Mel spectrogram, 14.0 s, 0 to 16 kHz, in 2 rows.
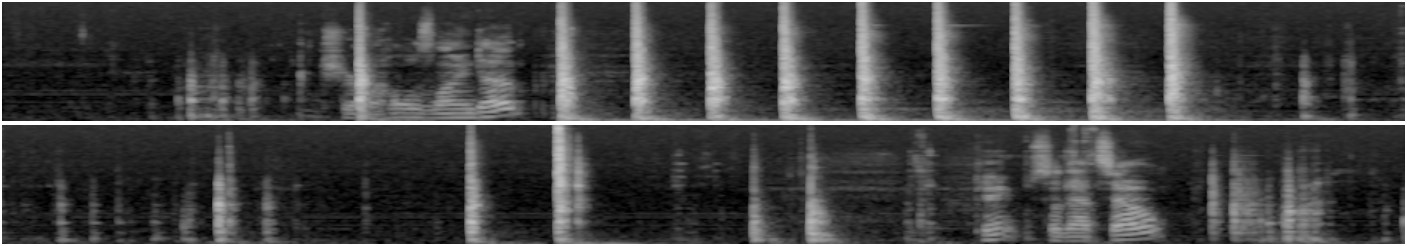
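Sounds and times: hammer tapping a punch: 2.8 - 6.1.

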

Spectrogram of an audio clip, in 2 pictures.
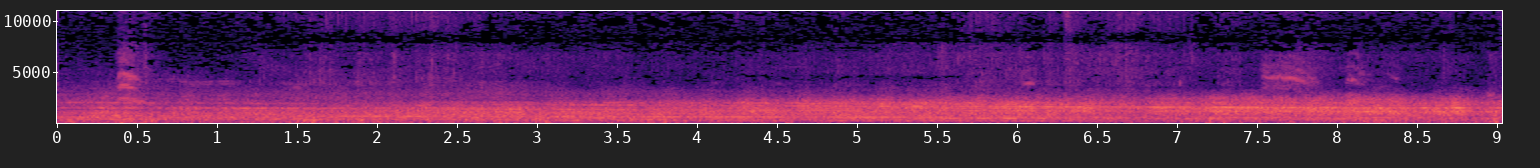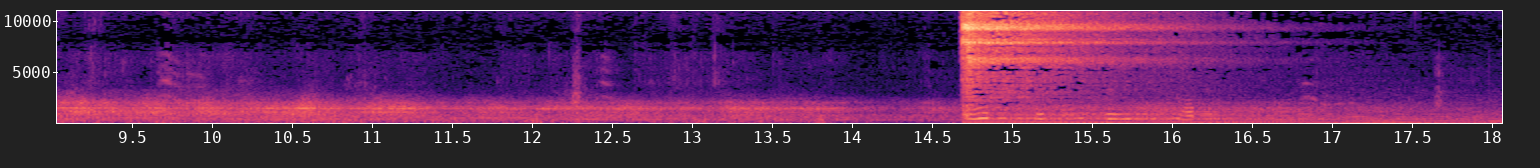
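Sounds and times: wind rumble on microphone: 0.0 - 14.3
faint falling tones: 14.7 - 18.0.

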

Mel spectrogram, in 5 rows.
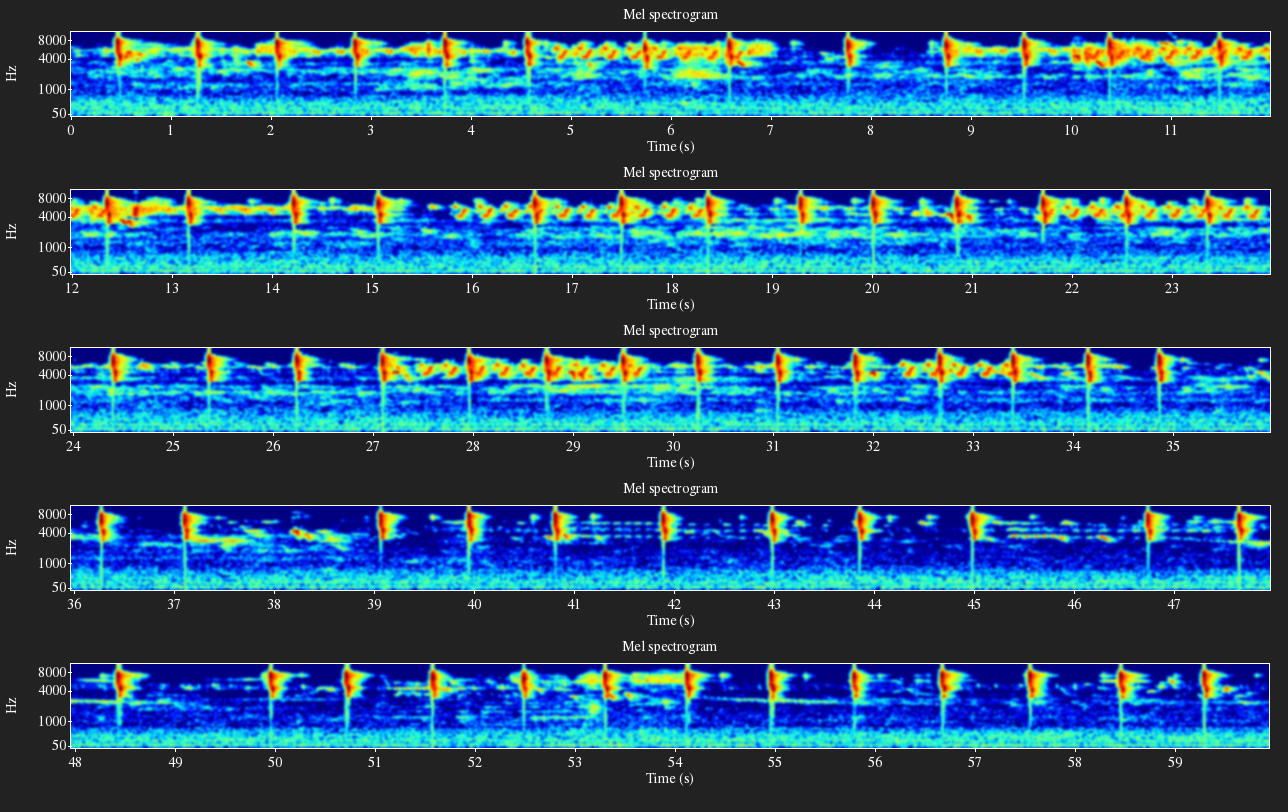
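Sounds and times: bird chattering: 0.4 - 7.0, 8.7 - 13.4, 14.0 - 24.6, 25.2 - 35.1, 52.4 - 54.3.

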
